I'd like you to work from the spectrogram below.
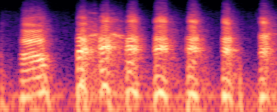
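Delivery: low gloating villain chuckle; scornful villain laugh; mocking laugh. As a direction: laugh her prayer off low and smug. Villain mocks the woman.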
